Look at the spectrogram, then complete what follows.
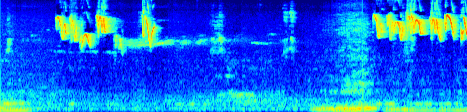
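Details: Sanger, the yellow-fronted canary, singing high chattering trills and swooping whistles in bursts, with a drawn-out thin note between them; a low rumble and murmuring background noise rise partway through.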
